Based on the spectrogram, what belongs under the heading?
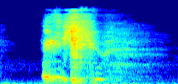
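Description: A single loud, explosive burst after a short intake of breath, a typical sneeze.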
